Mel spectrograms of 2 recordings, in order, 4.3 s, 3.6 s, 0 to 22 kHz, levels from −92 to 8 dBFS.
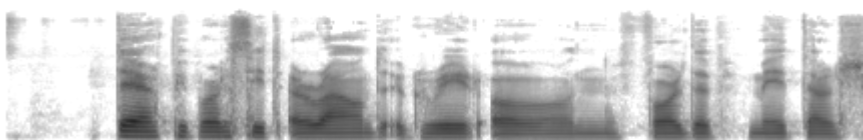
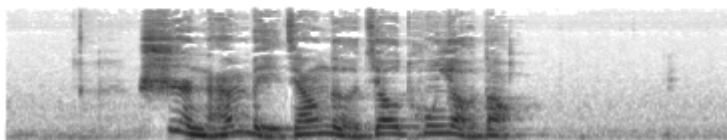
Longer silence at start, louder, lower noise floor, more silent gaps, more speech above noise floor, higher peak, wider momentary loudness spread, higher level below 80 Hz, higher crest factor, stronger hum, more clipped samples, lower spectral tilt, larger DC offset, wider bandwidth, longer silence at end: about the same, 0.6 s vs 0.7 s; second, -22 LUFS vs -13 LUFS; first, -65 dBFS vs -48 dBFS; neither; first, 44 dB vs 35 dB; about the same, 0 dBFS vs 0 dBFS; first, 12 LU vs 8 LU; second, -66 dBFS vs -50 dBFS; first, 22 dB vs 16 dB; neither; neither; first, -6 dB/octave vs -4.5 dB/octave; neither; second, 14.5 kHz vs 16.5 kHz; second, 0 s vs 1.05 s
